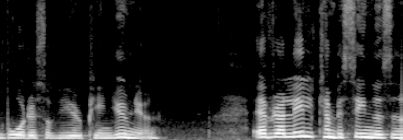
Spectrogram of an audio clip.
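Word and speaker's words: Euralille: It's not Euralil, it's Evralil. Evralil, by the French architect and critic Valéry Didelon.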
